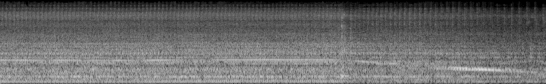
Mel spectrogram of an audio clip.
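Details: 1999 Club Car DS gas golf cart after oil top-off: small single-cylinder engine runs at steady buzzing speed, then drops off abruptly and winds down, no knocks or misses.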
